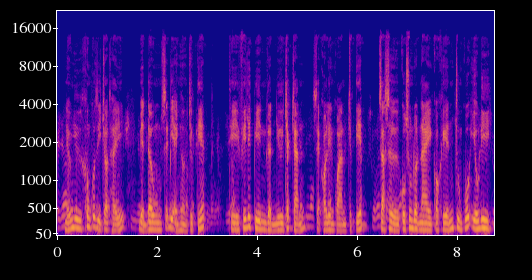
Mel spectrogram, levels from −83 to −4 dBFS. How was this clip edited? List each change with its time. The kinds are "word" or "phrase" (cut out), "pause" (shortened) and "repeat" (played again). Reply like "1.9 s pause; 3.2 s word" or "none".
none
